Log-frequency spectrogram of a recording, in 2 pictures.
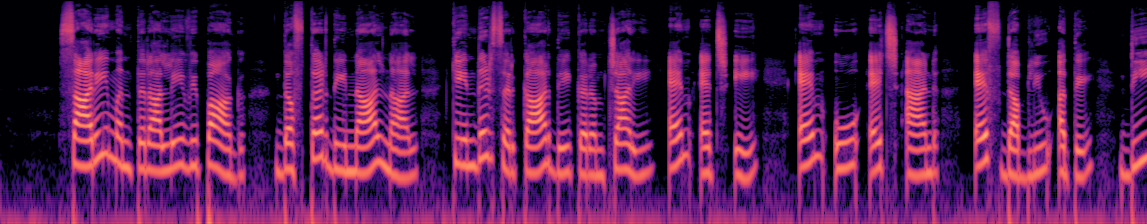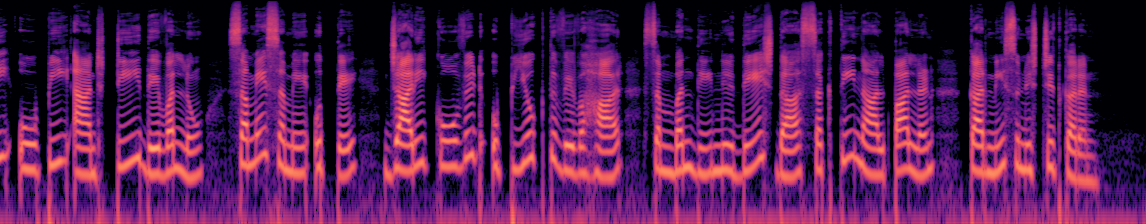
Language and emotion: Punjabi, neutral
